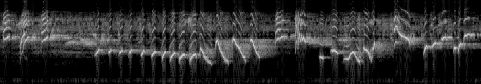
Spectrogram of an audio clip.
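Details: White-rumped shama in lively song: a long series of fast repeated whistled notes, sweeping downward slurs, varied warbles and mimic-like phrases, loud and continuous.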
